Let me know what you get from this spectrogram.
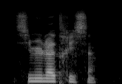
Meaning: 1. female equivalent of simulateur 2. female equivalent of simulateur: a woman who pretends to have an orgasm
- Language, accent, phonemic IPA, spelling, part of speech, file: French, France, /si.my.la.tʁis/, simulatrice, noun, LL-Q150 (fra)-simulatrice.wav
